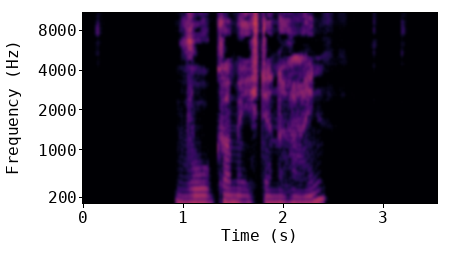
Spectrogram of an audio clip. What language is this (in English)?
German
